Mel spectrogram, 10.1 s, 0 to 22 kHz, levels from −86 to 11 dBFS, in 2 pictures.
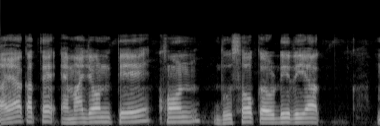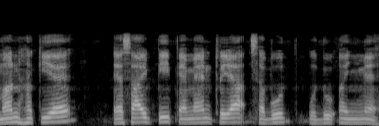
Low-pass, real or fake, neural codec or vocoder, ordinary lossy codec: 7.2 kHz; fake; codec, 16 kHz, 16 kbps, FreqCodec, smaller model; none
